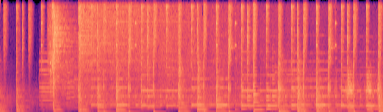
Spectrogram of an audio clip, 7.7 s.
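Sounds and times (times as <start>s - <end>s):
Persian pop song playing: 0.0s - 7.6s.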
